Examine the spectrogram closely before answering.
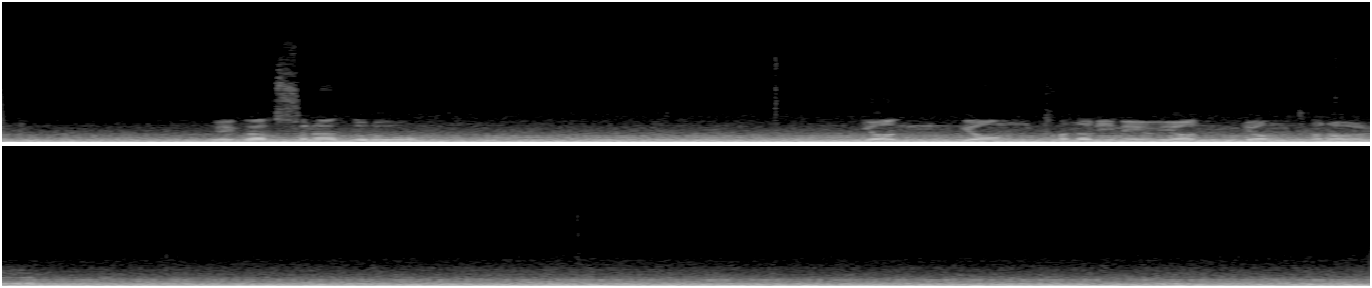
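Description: A car engine hums steadily while driving through a tunnel.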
